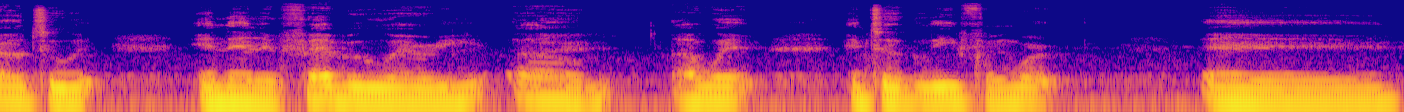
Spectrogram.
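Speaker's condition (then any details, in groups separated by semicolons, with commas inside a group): Cerebral palsy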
